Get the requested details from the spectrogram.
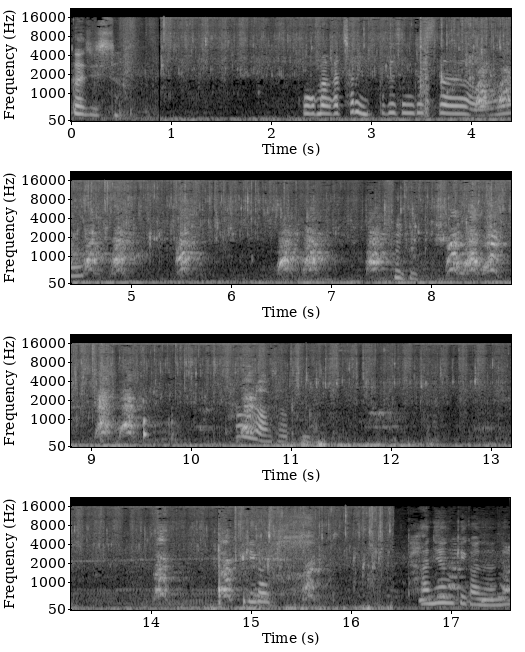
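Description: Hands rub and scrub sweet potatoes under running water.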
